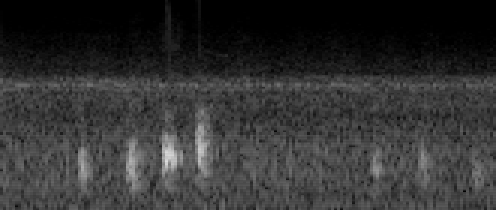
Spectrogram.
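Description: A red-footed tortoise gives short, hollow, cluck-like notes: four in quick succession, then three softer ones spaced about a third of a second apart, over a low hiss.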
